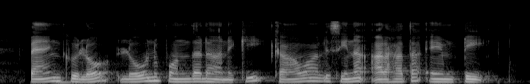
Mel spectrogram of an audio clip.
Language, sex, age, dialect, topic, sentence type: Telugu, male, 18-24, Utterandhra, agriculture, question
